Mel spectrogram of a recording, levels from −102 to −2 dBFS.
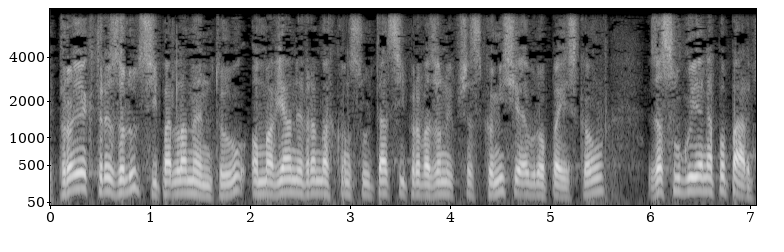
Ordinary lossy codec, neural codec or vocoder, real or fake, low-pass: none; none; real; 7.2 kHz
